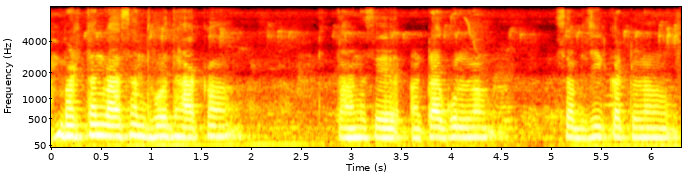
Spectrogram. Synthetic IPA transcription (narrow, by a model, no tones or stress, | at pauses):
bəɾt̪ənbaːsənd̪ʱod̪ʱaːkã | t̪anseə̃ʈaɡulːə̃ | səbd͡ʒikəʈlə̃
